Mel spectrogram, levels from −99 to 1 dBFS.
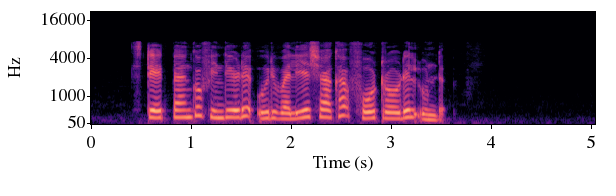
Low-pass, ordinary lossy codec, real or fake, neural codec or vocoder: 7.2 kHz; none; real; none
